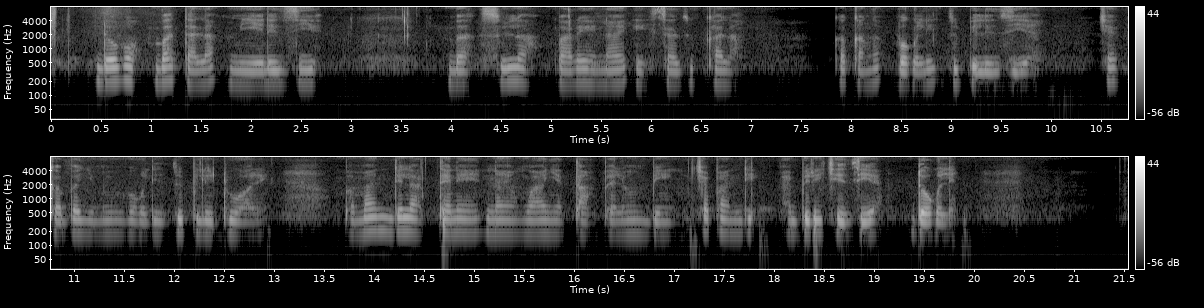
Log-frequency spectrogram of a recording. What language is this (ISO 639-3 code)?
dga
